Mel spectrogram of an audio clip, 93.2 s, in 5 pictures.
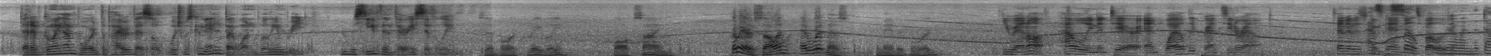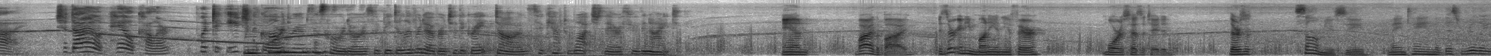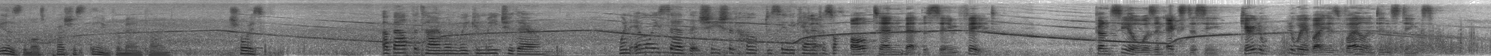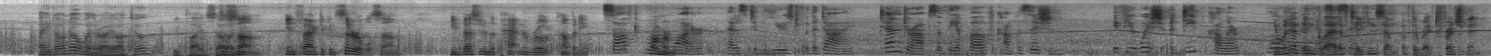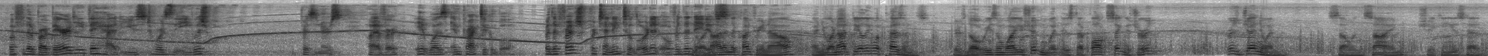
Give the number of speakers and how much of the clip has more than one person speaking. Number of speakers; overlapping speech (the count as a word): eight, about 6%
